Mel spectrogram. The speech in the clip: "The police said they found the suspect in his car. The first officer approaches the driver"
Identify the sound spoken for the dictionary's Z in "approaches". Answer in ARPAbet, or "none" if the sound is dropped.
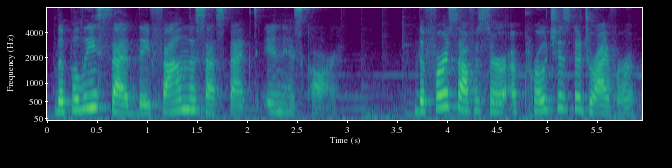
Z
